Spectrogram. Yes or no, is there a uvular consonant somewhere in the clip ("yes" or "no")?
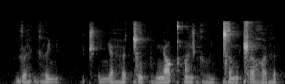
yes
